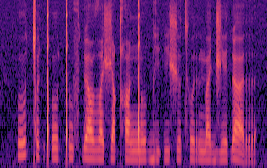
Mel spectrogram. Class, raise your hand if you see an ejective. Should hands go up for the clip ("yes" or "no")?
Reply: yes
